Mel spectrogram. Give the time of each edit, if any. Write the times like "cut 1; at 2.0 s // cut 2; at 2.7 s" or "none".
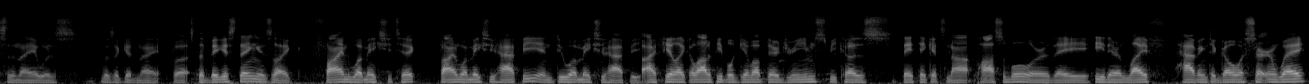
cut 1; at 1.9 s // cut 2; at 4.3 s // cut 3; at 6.4 s // cut 4; at 10.9 s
